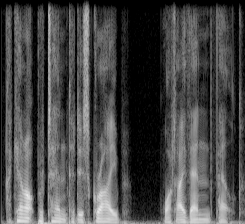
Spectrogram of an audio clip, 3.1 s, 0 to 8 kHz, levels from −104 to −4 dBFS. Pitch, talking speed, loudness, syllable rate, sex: 85 Hz, 175 wpm, -22 LUFS, 5.2 syllables/s, male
